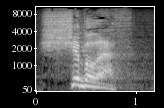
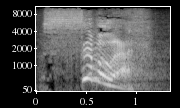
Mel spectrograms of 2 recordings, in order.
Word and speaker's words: Shibboleth: And when he said, no, they said to him, then say, Shibboleth. Everybody say, Shibboleth, Shibboleth. And then he said, Sibboleth, for he could not pronounce it right.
